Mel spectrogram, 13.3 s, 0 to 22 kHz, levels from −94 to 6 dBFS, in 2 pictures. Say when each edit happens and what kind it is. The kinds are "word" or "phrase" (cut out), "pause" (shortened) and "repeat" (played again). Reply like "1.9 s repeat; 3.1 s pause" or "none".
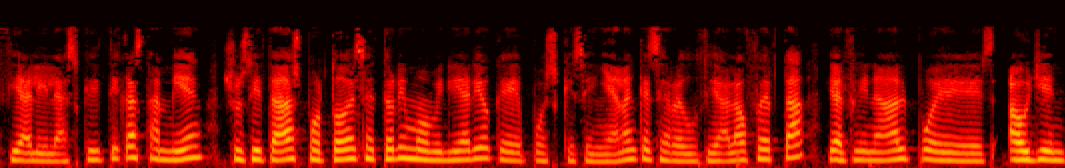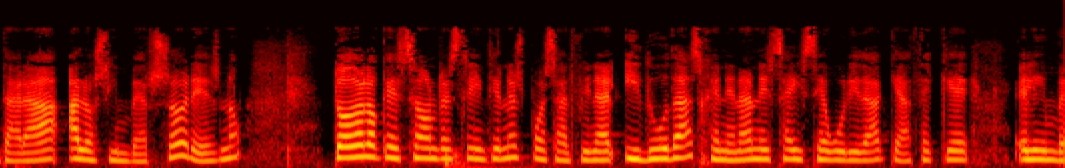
1.4 s pause; 5.1 s pause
